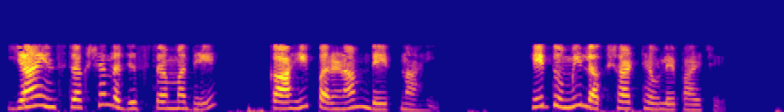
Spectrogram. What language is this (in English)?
Marathi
